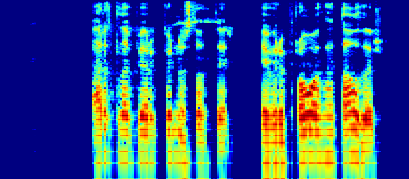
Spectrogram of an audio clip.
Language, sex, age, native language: Icelandic, male, 30-39, Icelandic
